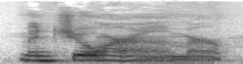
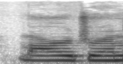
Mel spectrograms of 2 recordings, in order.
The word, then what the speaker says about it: marjoram: then I'm going to add a teaspoon Oh majora more marjoram I always mispronounce it we're add a teaspoon and then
